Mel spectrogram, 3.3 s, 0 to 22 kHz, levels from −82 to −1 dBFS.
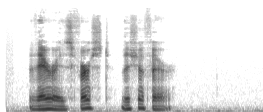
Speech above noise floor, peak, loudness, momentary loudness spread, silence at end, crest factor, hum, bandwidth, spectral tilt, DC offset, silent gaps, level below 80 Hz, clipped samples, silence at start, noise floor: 30 dB; -6 dBFS; -23 LUFS; 13 LU; 1.15 s; 20 dB; none; 14.5 kHz; -5 dB/octave; under 0.1%; none; -52 dBFS; under 0.1%; 0.35 s; -53 dBFS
